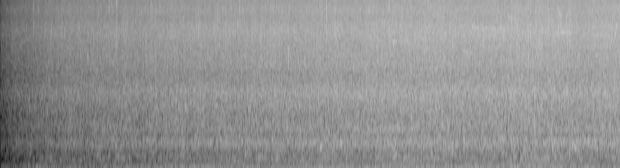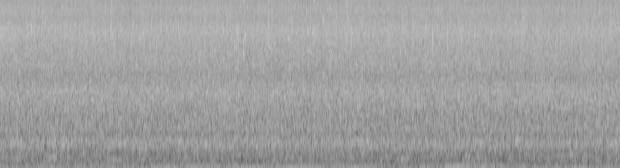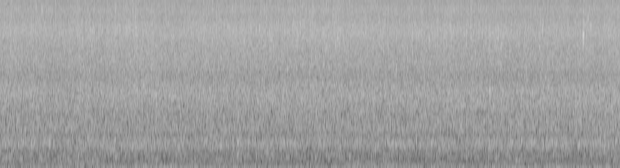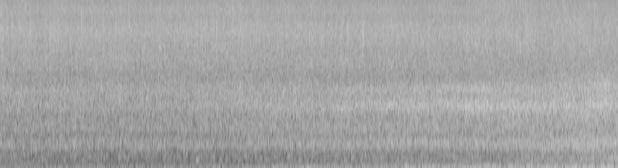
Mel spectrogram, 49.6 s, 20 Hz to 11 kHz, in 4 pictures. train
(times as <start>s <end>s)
6.4s 36.2s, 41.0s 49.5s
